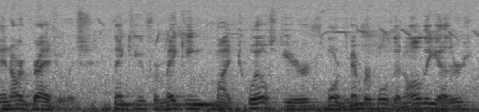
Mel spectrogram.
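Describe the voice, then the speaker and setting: A man giving a measured, formal address as the school's leader at a ceremony. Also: lowish voice, heavy background noise. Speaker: school superintendent. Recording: dull, distant outdoor mic.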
